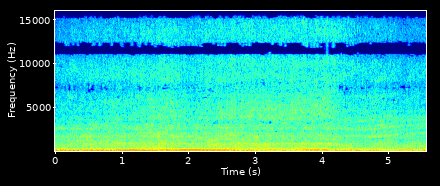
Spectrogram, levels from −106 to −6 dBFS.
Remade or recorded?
recorded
